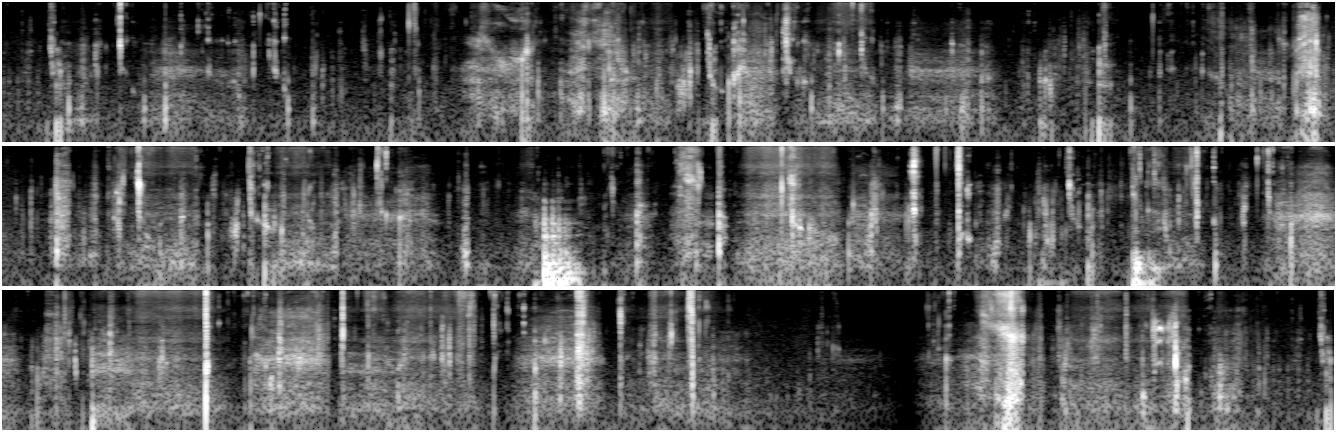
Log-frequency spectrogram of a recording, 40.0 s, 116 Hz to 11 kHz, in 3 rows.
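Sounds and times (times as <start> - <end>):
person chewing food: 0.1 - 34.2, 34.8 - 35.2, 35.9 - 39.9
low knocks: 18.7 - 19.5.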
